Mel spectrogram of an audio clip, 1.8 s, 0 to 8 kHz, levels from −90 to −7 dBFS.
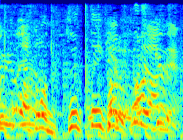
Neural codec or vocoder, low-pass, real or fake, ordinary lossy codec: none; 7.2 kHz; real; none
